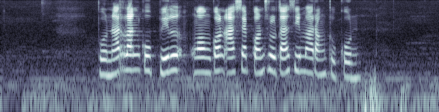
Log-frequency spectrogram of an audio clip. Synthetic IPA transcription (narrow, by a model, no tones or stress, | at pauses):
b̥o̤narlankub̥ɪ̤lŋɔŋkɔnʔasɛp̚kɔnsult̪asimaɾaŋd̪̥ṳkʊn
